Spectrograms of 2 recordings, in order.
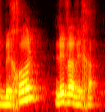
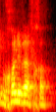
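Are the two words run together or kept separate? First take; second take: kept separate; run together. First: A short pause separates the two words. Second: The words are said quickly and run together. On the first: Both l sounds are heard. The speaker calls it right. "Il faut dire bechol levavecha" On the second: One of the two l sounds is swallowed. The speaker calls it wrong. "Si on lit vite, on dit bechol levavcha. Donc on a sauté un lamet"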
